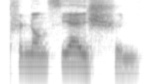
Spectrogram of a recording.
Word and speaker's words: pronunciation: And look at my teeth. I barely opened them. Shun, shun, shun.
